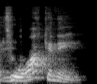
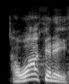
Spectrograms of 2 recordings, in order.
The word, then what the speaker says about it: Tawakoni: I mean, I'm reading about things, for example, that, you've got, let's see if I pronounce this right. You've got Tawakoni. Is that a lake or reservoir? And Lake Tawakoni. Tawakoni, thank you.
